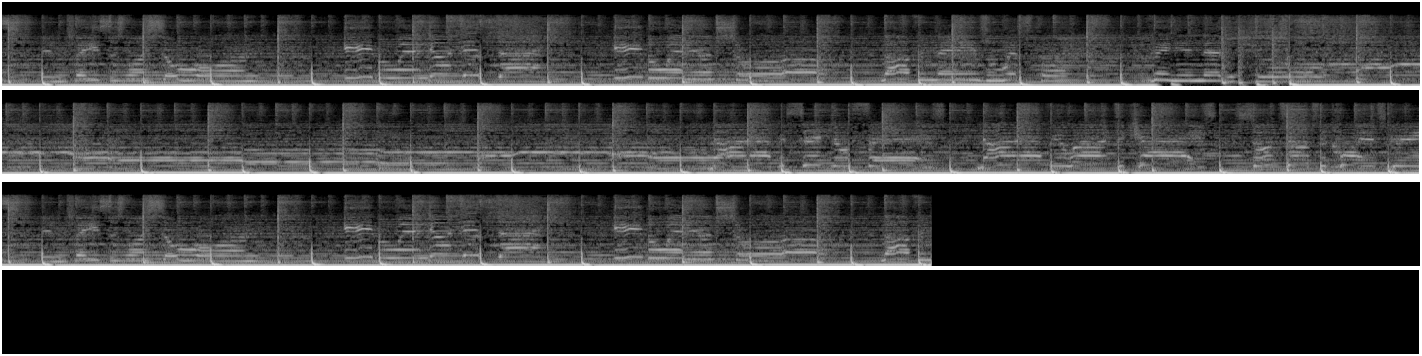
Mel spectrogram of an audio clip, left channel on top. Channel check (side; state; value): right; drops out; at 9.3 s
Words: in places once so warm. Even when you're distant, even when you're unsure, love remains a whisper, ringing at the shore. Not every signal fades, not every word decays. Sometimes the quiet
